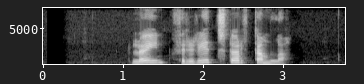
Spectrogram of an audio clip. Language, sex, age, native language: Icelandic, female, 30-39, Icelandic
